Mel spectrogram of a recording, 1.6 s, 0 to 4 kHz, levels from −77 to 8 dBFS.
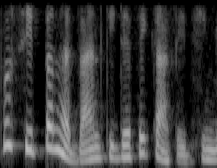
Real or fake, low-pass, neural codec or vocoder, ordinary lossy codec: fake; 3.6 kHz; codec, 24 kHz, 0.9 kbps, WavTokenizer, medium speech release version 1; none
